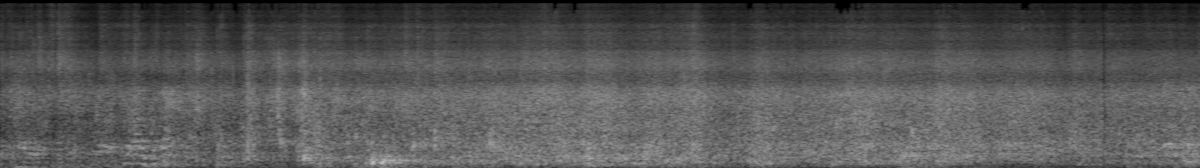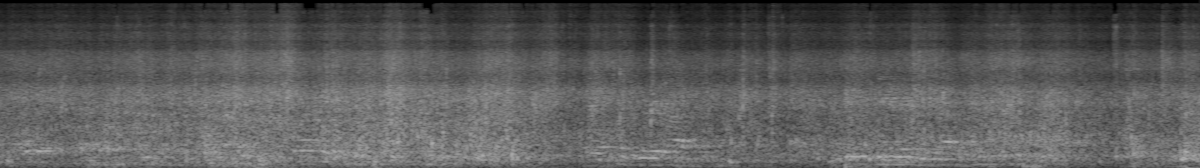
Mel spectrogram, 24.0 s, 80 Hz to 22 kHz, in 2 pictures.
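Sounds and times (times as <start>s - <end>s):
waterfall rushing: 3.1s - 19.3s.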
